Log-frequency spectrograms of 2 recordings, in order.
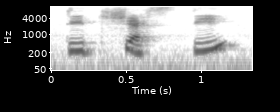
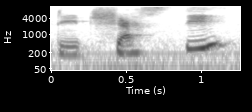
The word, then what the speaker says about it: dicesti: Um, that C is going to be the CH sound, ch. And why is it that CH sound? Well, it's alone, so it's going to be different than like the bocca, but also it's the vowel that follows it, that E afterwards. So chesti.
